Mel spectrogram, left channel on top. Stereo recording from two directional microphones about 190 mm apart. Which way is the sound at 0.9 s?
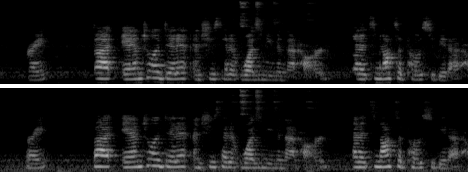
50° left (ahead or behind).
